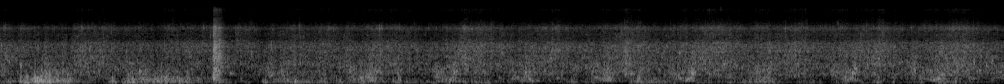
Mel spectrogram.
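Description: Water rushes and splashes steadily close by.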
